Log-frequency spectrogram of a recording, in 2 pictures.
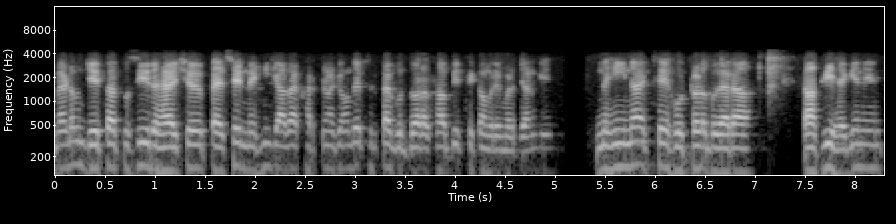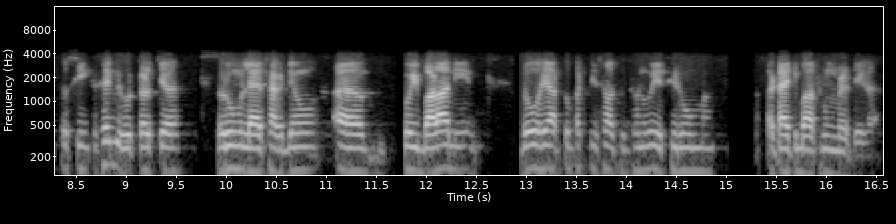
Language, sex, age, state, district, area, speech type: Punjabi, male, 45-60, Punjab, Fatehgarh Sahib, rural, conversation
